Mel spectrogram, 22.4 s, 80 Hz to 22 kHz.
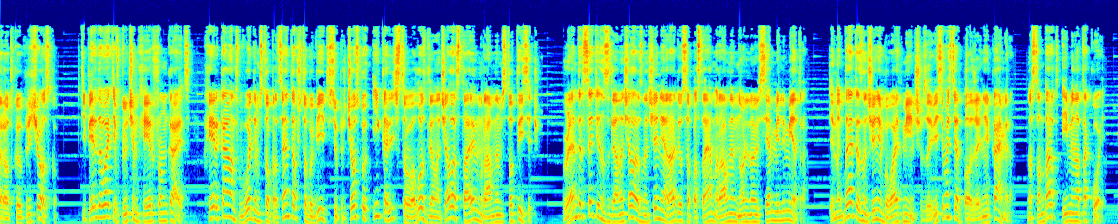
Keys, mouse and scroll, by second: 1.6 click, 2.0 alt+middle click, 3.6-4.7 typing, 5.4 alt+Return, 5.6-7.5 alt+middle drag, 9.0 click, 12.4-16.0 alt+middle drag, 12.7 alt+Return, 16.3-21.4 alt+middle drag, 21.8-22.3 ctrl+alt+middle drag.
